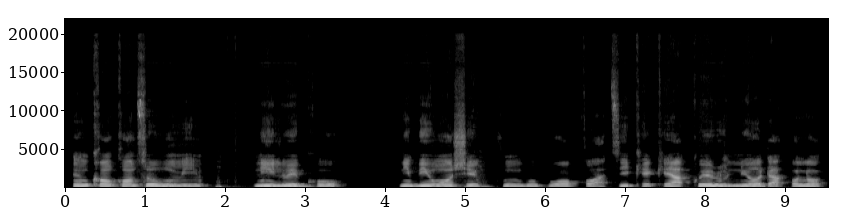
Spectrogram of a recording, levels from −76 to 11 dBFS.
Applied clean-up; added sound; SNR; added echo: neural mask model DeepFilterNet 3.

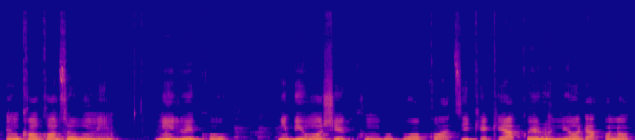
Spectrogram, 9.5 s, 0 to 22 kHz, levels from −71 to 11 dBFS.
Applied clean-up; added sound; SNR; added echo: none; none; none; none.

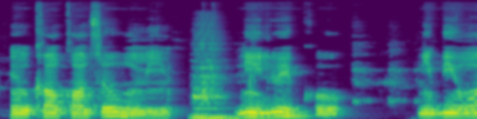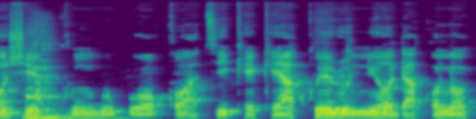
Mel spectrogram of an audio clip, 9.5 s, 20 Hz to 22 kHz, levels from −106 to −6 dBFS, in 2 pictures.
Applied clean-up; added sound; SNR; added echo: classical method log-MMSE.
